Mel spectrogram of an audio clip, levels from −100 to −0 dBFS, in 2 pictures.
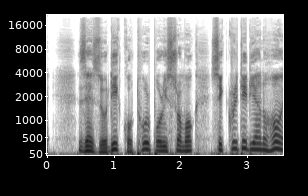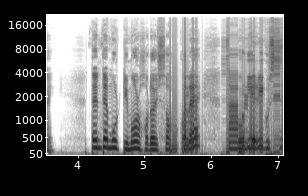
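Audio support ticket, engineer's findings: Robotic sound from repeated short buffers, 5.37 s through to the end of the clip. Speech goes stiff and metallic, with a steady buzz near 94 Hz that loosely follows the words. Likely a playback buffer underrun: the last chunk gets replayed to fill gaps while real audio is skipped, so about half of what you hear is repeats. The 94 Hz points to a chunk of about 10.7 ms.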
